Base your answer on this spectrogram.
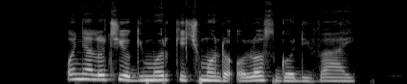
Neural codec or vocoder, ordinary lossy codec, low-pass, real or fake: none; none; none; real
